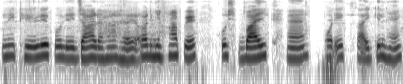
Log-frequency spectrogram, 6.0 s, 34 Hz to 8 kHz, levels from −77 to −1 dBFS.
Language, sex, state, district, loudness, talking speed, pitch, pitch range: Hindi, female, Bihar, Katihar, -20 LUFS, 170 wpm, 195 Hz, 185-205 Hz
